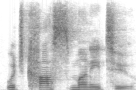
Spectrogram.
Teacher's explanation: So, we have uh a T that's sort of in the middle of uh two consonants here. We're going to skip over that T and we want to move the word into the next one very quickly.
